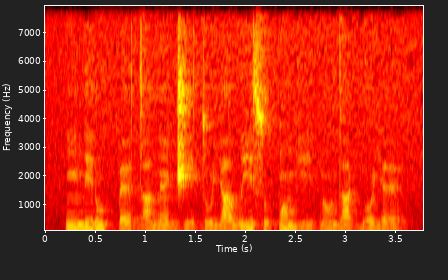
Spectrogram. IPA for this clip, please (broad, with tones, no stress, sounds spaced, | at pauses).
ĩ˦ n i˦ ɾ u˦˨ k͡p ɛ˨ d a˨˦ n ɛ̃˧ d͡ʒ i˦ t u˦ j a˦ w i˦ s u˧ k͡p ɔ̃˦ b i˧ | ɾ ɔ̃˧ d a˧ ɡ͡b o˦ j ɛ˧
